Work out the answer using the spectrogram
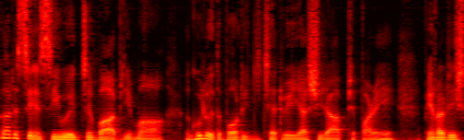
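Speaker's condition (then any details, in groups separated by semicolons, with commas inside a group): No condition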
